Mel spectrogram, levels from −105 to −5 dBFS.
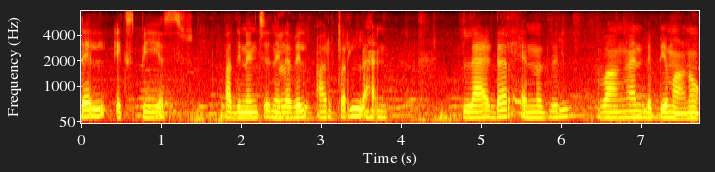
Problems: background sounds at intervals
